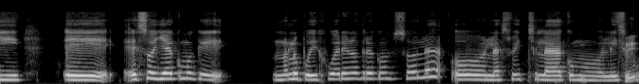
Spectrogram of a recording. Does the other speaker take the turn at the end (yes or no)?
yes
